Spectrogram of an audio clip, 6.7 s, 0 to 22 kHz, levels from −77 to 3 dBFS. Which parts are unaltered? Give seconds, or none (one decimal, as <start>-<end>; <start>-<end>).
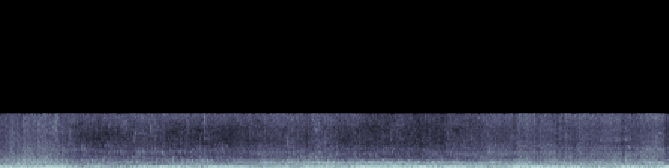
0.5-2.3; 2.8-4.8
